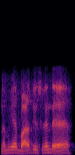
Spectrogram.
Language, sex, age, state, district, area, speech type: Kannada, male, 60+, Karnataka, Gulbarga, urban, conversation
